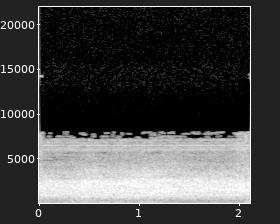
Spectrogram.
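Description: Steady outdoor urban background noise: an even, distant rumble with no distinct events.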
